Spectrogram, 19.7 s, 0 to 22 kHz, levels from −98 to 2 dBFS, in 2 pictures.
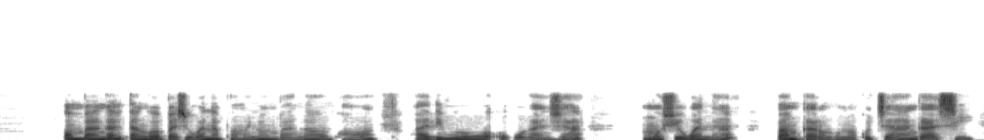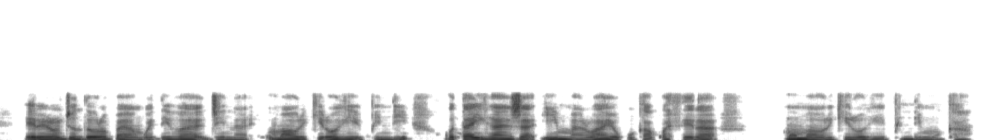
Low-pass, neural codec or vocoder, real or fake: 7.2 kHz; none; real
